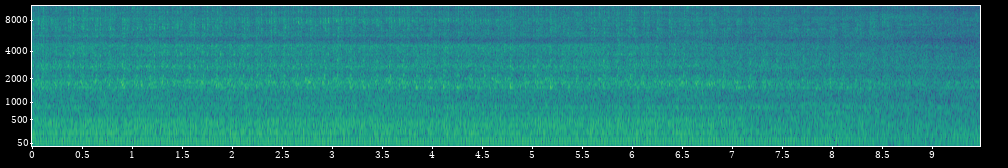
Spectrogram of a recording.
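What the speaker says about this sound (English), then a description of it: "Got a little bit of exhaust leak there." A 1954 Buick engine idling after long storage, with a small exhaust leak adding a ticking, puffing edge to the steady, loud, close mechanical drone.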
